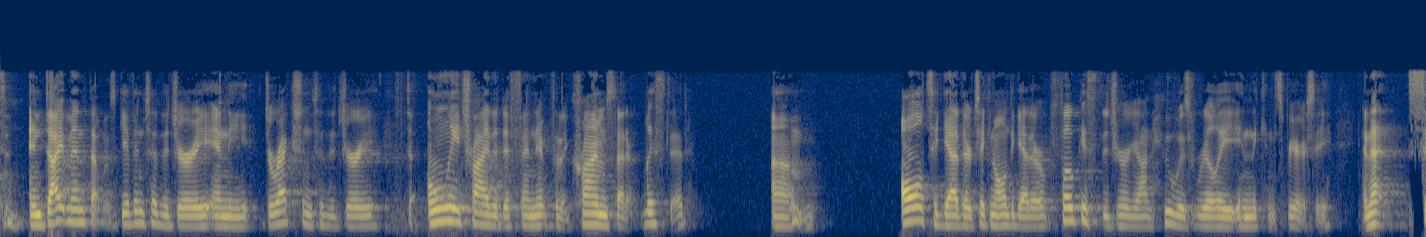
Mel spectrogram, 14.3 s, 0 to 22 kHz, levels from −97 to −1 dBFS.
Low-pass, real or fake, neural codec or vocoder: 7.2 kHz; real; none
